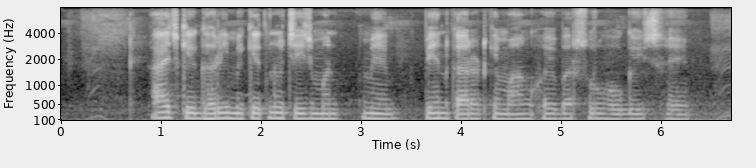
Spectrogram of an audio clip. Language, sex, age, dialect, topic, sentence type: Chhattisgarhi, male, 25-30, Northern/Bhandar, banking, statement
